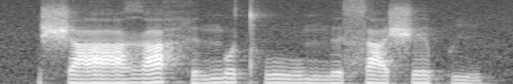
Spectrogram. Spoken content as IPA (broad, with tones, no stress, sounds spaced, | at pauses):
ʃ aː˨ ɣ a˦ h ɪ˨ ŋ ʊ˦ tʰ uː˨ ŋ ɪ˨ s a˦ ʃ e˦ p i˨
